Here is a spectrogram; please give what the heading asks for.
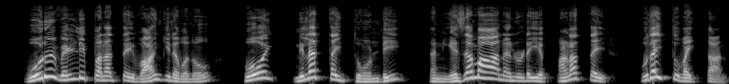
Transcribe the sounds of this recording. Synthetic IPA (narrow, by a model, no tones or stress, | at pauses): ɔɾɯʋɛɭːipːɐnɐt̪ːɐɪʋaːŋɡɪnɐʋɐnoː | poːj | nɪlɐt̪ːɐɪt̪ːoːɳɖi | t̪ɐnɛd͡ʒɐmaːnɐnɯɽɐjɐpɐɳɐt̪ːɐɪ | pʊðɐɪt̪ːɯʋɐɪt̪ːa̰ːn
